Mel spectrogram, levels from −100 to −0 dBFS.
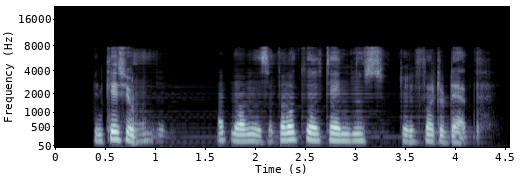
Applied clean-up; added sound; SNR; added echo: neural mask model DeepFilterNet 3.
